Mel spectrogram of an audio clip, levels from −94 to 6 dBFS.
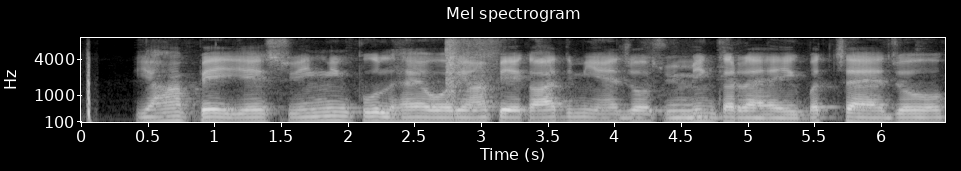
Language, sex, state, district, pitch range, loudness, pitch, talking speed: Hindi, male, Rajasthan, Bikaner, 100-105 Hz, -18 LUFS, 100 Hz, 205 wpm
